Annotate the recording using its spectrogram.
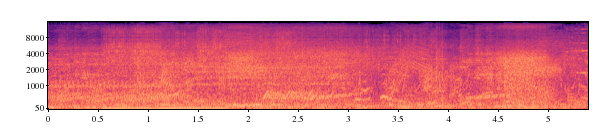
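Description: Energetic electronic music plays throughout.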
